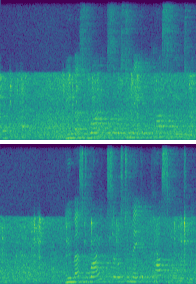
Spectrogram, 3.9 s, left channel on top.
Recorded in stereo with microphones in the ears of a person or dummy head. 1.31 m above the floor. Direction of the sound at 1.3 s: 40° right (ahead or behind).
